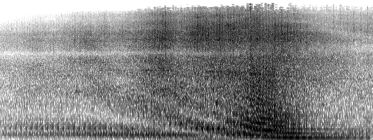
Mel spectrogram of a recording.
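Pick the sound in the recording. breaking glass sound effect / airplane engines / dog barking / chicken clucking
airplane engines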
